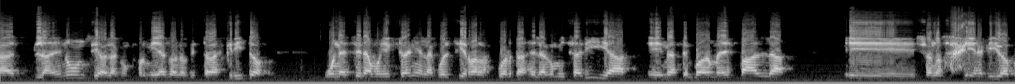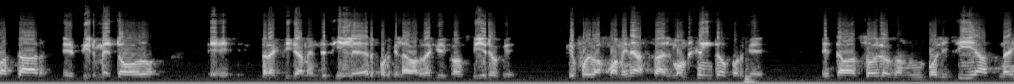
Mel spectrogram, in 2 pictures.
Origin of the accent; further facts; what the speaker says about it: Pilar, Buenos Aires Province, Argentina; yo soy de acá de Pilar, ando todos los días y hoy tengo muchos amigos también que andamos, que somos de Pilar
